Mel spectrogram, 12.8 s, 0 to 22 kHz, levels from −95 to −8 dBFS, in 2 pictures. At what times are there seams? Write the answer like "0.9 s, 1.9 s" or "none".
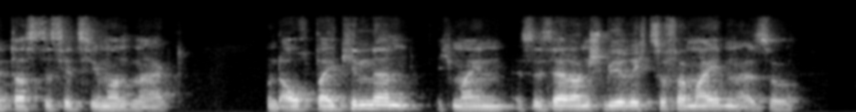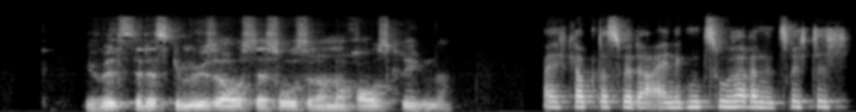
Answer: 10.3 s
